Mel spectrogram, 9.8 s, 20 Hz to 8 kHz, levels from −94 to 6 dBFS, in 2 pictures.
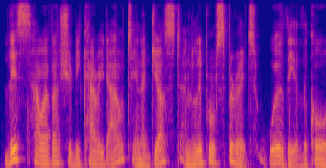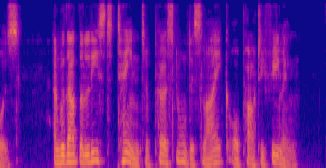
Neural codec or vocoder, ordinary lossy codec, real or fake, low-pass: none; Opus, 24 kbps; real; 7.2 kHz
